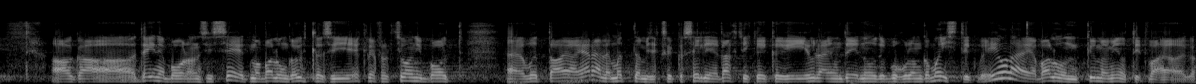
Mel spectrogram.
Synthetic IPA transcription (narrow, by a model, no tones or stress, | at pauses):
ɑ̰ɡ̥ɑ̰t̪e̞jne̞po̞ːlo̞̰nsisse̞ːt̪mɑpɑlunkɑyht̪lɑsie̞kre̞frɑk̚t̪sio̞ːnʲipo̞ːlt̪ˑ | vɤt̪ːɑɑjɑjæɾe̞le̞mɤt̪ːˑle̞mise̞kset̪̚kɑsːe̞lʲːinet̪ɑk̚t̪ikːˑɑikːˑɑɡ̥iyleɑjnund̪e̞ːlnəwd̪e̞puɦulo̞nkɑmɤjst̪likˑvɤ̰jejo̞le̞jɑpɑlunkymːeminut̪ːˑit̪ːˑvɑɦe̞ɑ̰ḛɡ̥ɑ̰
